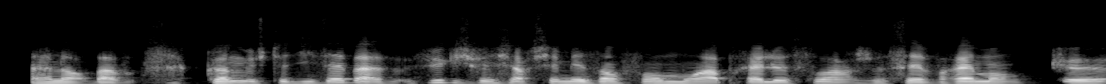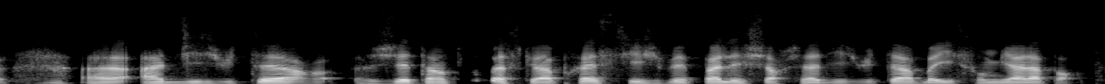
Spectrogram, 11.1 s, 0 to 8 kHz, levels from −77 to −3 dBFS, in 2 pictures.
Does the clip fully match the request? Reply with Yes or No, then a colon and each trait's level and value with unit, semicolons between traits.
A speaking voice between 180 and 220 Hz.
No: low, 130 Hz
